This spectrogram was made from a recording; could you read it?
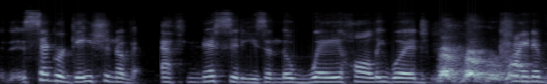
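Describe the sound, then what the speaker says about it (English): A dog barks several times in the background while someone speaks steadily in an indoor interview, the barks overlapping his voice and a burst of louder noise near the end. "sorry, that's my dog"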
